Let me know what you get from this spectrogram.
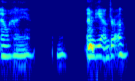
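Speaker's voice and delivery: put-on fake girly voice, high and soft. Speaker mocks the kind of girl they will never be: fake-sounding put-on voice. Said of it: "that reads fake as fuck".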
